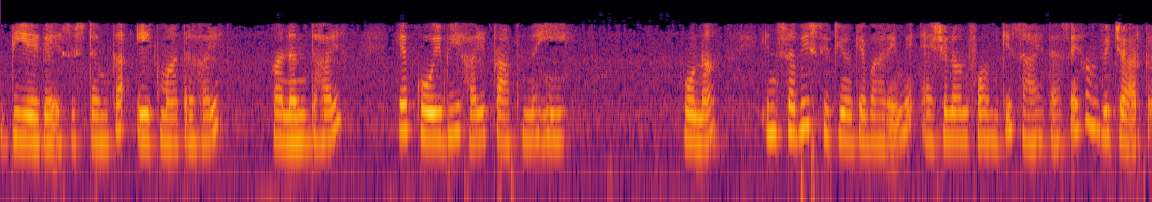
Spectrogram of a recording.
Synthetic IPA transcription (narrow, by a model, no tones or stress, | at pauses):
d̪ieɡɐesɪsʈəmkaeːkmaːt̪ɾəɦɐl | aːnə̃nt̪ɦɐl | jakoːibʱihɐlpɾaːp̚t̪nɐɦĩ | hoːna | ɪnsɐbʱist̪ʰɪt̪ijõkebaːɾḛmẽɛːʃəlɔːnfɔːɾmkisɐɦaːjt̪aseɦɐmʋɪt͡ʃaːɾkɐɾ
